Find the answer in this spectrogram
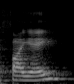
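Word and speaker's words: Fage: much protein in so Greek yogurt like the fire or it's spelled f-a-g-e fire yoga it's great with some berries you could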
